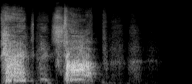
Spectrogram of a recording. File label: Cannibal Male Taunt; Trunk Act One Monster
